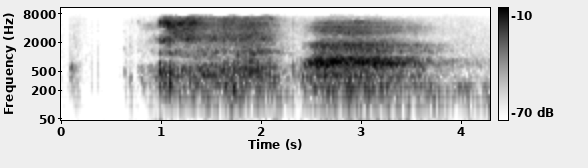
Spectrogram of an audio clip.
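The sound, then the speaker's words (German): Deep, slow breathing during a guided chakra meditation, with two long, airy breaths. Each is a soft, sustained hiss lasting more than a second, heard alone and quietly with a brief pause between them. “Liebevolle, jedoch kraftvolle Atemzüge durchdringen das Sakralchakra.”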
